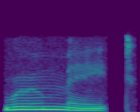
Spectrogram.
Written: roommate

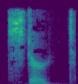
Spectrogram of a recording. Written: sturt

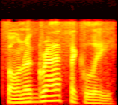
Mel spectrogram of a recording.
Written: phonographically

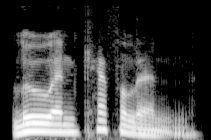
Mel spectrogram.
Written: leu-enkephalin

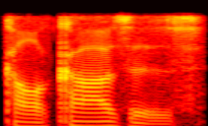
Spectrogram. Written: kolkhozes

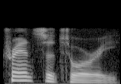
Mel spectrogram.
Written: transitory

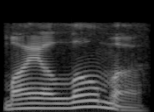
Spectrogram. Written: myeloma

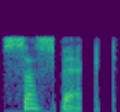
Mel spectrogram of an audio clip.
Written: suspect

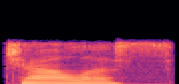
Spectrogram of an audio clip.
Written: chalice

